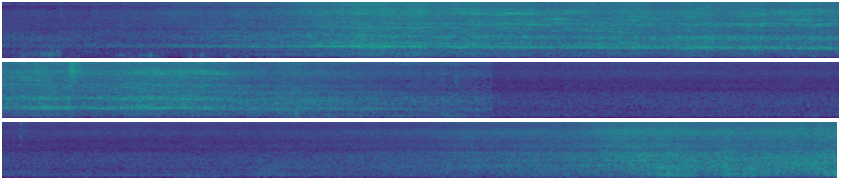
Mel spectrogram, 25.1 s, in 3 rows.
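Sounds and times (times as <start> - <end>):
electric train passing: 0.0 - 13.3, 18.2 - 25.0.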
